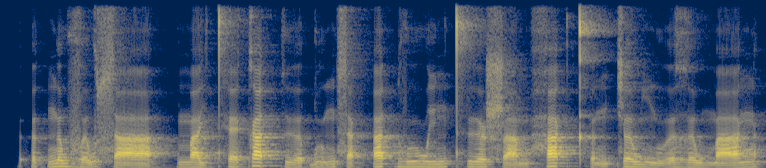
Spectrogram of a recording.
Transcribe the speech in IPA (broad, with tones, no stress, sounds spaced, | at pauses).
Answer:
ʔ ə˨˩ k̚ ŋ ə˧ w v ə˨˩˦ w s aː˨˩ | m a˨˩ j t̪ʰ ɛ˨˩˦ k a˦˥ t̚ k ɨ˨˩ ə̯ ɓ u˨˩˦ ŋ s a˨˩ k̚ ʔ a˦˥ t̚ v u˧˥ w i˧˥ ŋ t̪ʰ ɨ˧ ə̯ ʂ a˨˩ m h a˦˥ k̚ t̪ʰ ə˨˩ ŋ c ə˧ w ŋ u˨˩˦ ə̯ ɣ ə˧ w m a˧˥ ŋ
